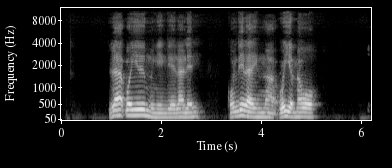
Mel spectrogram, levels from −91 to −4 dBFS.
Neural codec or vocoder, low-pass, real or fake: codec, 24 kHz, 0.9 kbps, WavTokenizer, medium music audio release; 10.8 kHz; fake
